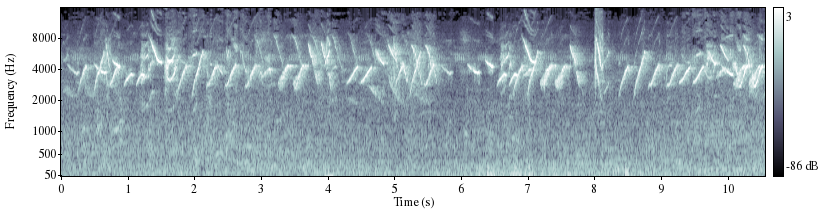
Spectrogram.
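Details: Double-collared seedeater training song mixing tui tui, grego, viviti, flauteado and third-note variants: long, varied sequence of quick high slurred chirps in clustered phrases, with one sharp click near the end.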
